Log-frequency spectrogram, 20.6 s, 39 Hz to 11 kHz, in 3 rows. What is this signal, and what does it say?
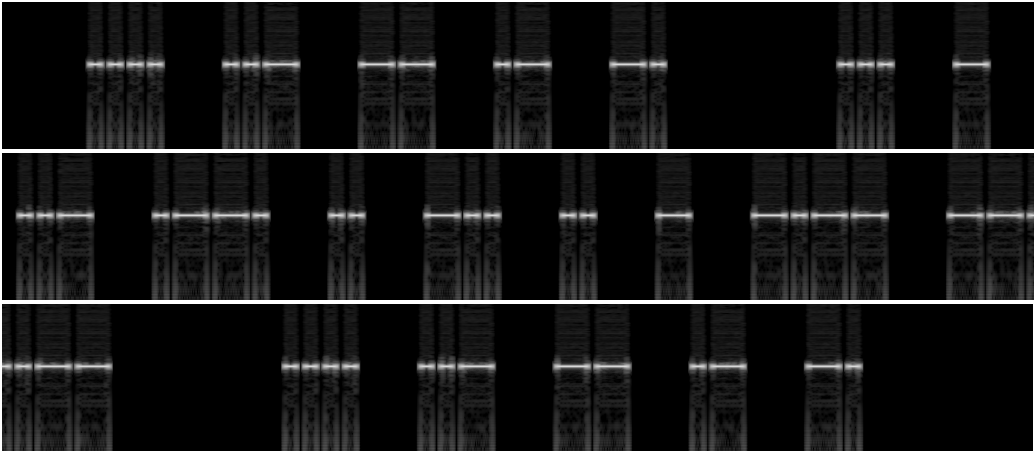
Morse code, heard as a keyed tone, about 18 wpm, spaced as for 12 wpm, 1000 Hz. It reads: HUMAN STUPIDITY, HUMAN
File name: qotdfiles / 12wpm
